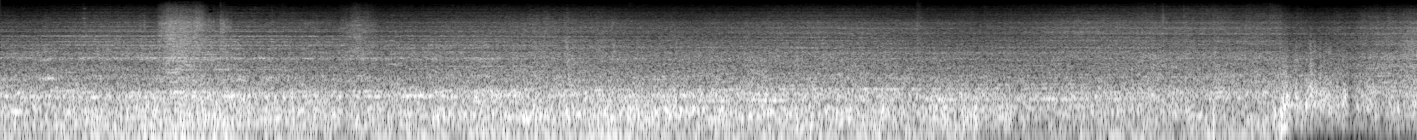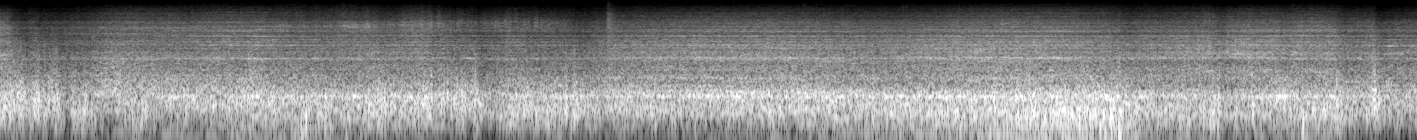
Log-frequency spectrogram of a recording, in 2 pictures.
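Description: Container flat wagons of an intermodal freight train rolling past close by: a steady loud noise of wheels on rail, with a few short knocks. The deep rumble drops away about halfway through.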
